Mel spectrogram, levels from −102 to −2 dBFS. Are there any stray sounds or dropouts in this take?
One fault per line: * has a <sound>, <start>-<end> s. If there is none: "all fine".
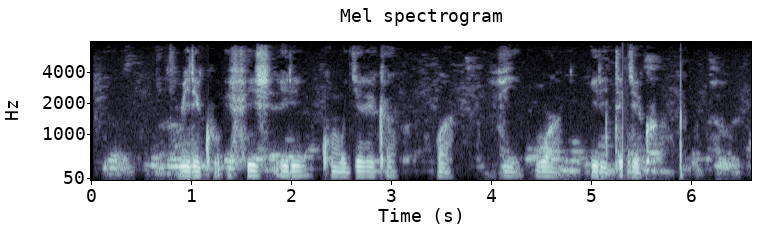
* has a dropout, 5.3-5.4 s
